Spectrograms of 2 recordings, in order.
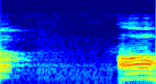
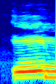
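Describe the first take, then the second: First: The vowel is a short, weak 'uh' sound. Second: The vowel is a full 'ay' sound. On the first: The speaker calls it right. "अ होगा" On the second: The speaker calls it wrong. "ए नहीं होगा"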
